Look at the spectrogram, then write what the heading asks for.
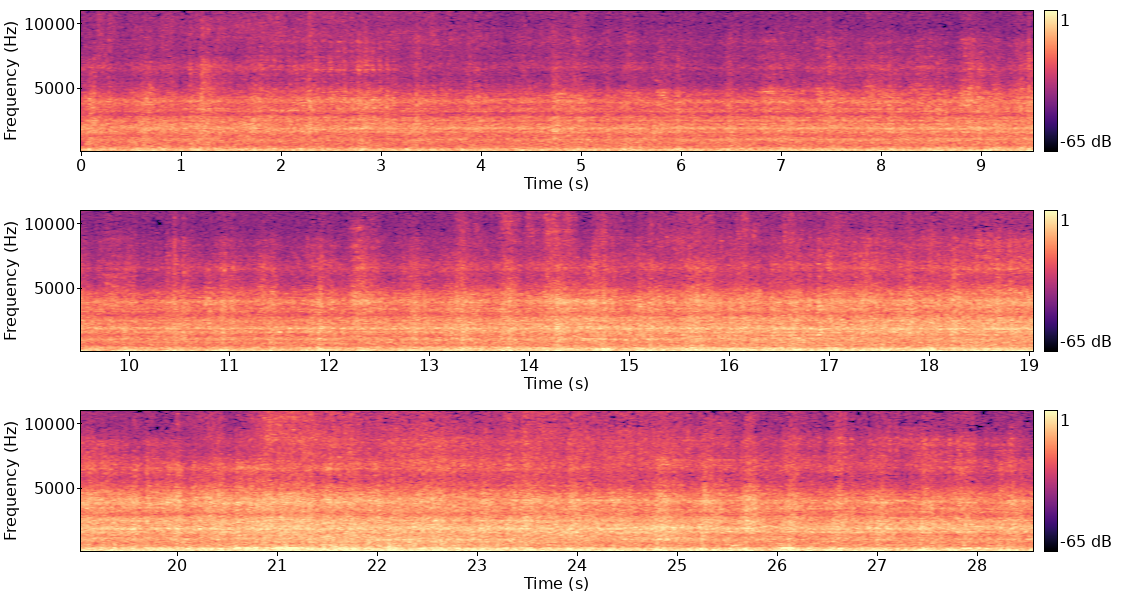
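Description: Freight train rolling along the rails, a steady rumble of wheels and cars that grows gradually louder.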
